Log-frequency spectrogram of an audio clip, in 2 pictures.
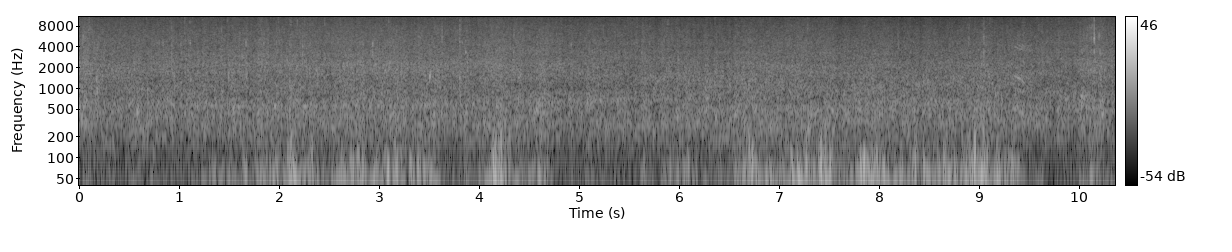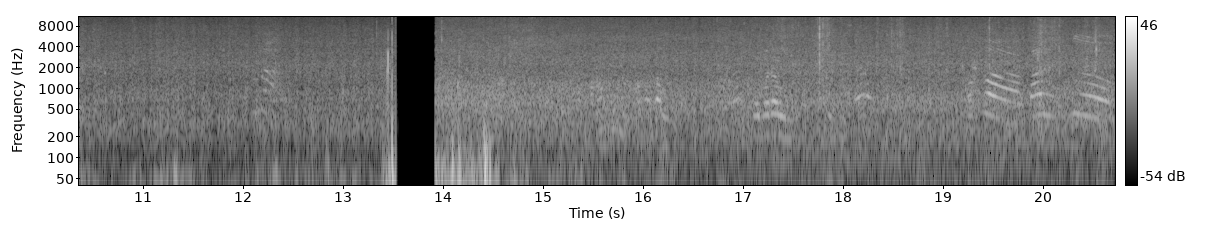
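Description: A shallow stream gurgles and splashes over rocks nearby.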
